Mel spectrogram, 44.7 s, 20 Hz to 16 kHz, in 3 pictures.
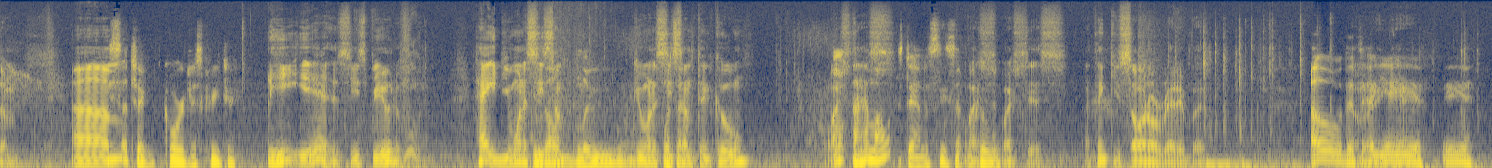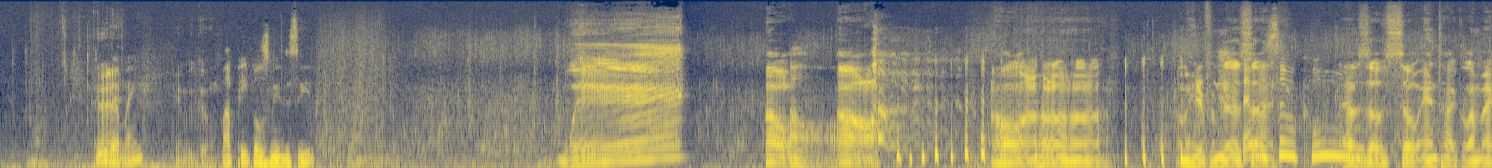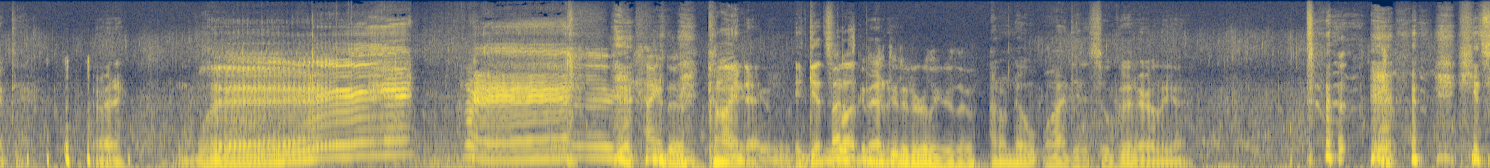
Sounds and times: Speech: 0:00.0 - 0:07.5, 0:08.3 - 0:12.1, 0:13.1 - 0:14.8, 0:15.8 - 0:18.1, 0:20.5 - 0:21.0, 0:22.6 - 0:23.7, 0:24.8 - 0:32.9, 0:35.5 - 0:41.8, 0:43.6 - 0:44.7.

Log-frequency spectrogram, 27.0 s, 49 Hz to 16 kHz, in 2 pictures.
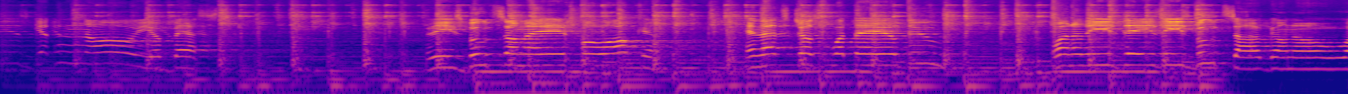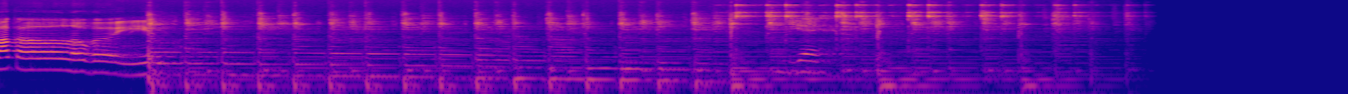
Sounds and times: Music: 0:00.0 - 0:12.4, 0:14.9 - 0:25.1.

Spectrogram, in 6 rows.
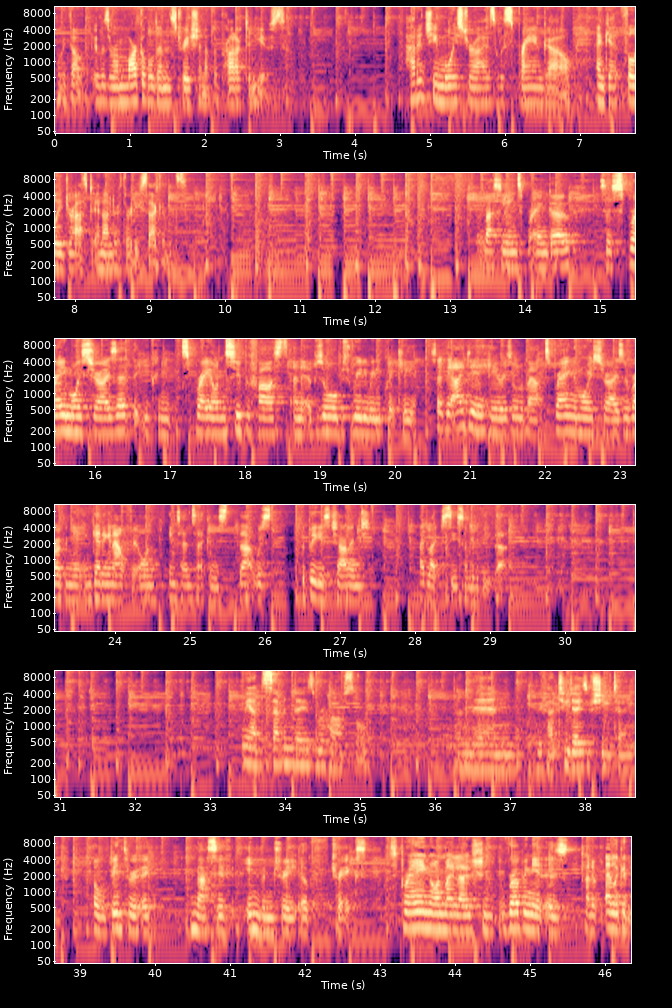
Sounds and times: Speech: 0:00.0 - 0:03.1, 0:04.7 - 0:09.5, 0:13.4 - 0:27.4, 0:28.1 - 0:29.3, 0:33.4 - 0:35.2, 0:36.3 - 0:46.3
Music: 0:00.0 - 0:46.3.

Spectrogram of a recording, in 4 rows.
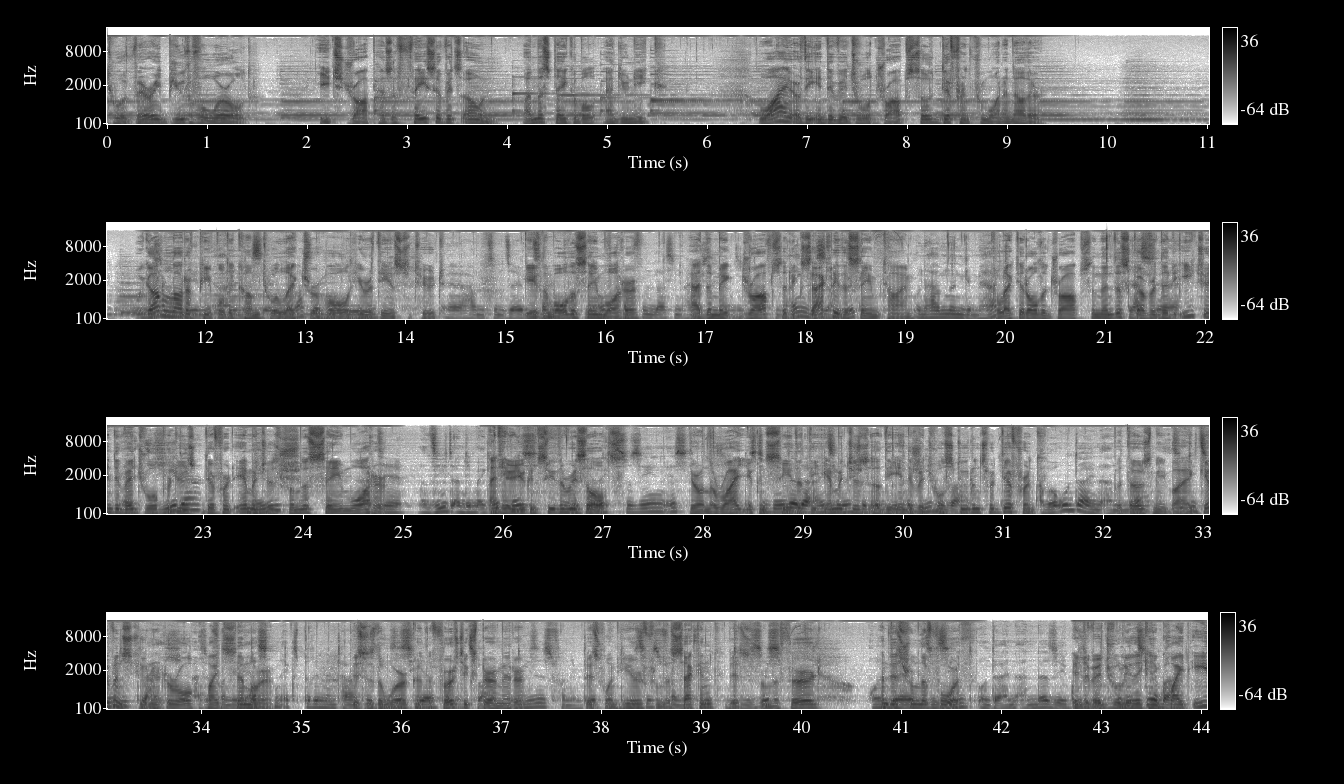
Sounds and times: Speech: 0:00.0 - 0:01.5, 0:02.1 - 0:05.6, 0:06.5 - 0:09.4, 0:11.3 - 0:44.0
Music: 0:00.0 - 0:20.0, 0:25.5 - 0:39.8, 0:42.7 - 0:44.0.

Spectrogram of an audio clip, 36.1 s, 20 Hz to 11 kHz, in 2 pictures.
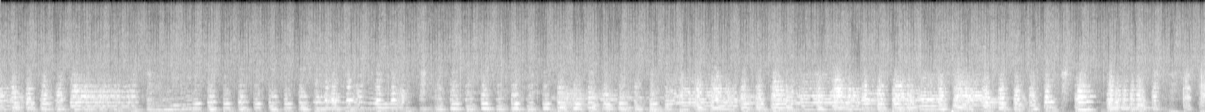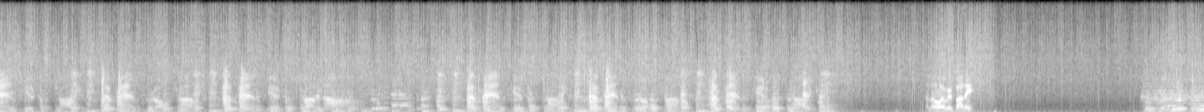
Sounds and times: Music: 0:00.0 - 0:31.3, 0:34.9 - 0:36.1.

